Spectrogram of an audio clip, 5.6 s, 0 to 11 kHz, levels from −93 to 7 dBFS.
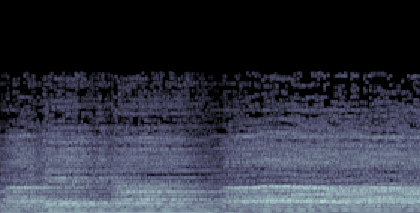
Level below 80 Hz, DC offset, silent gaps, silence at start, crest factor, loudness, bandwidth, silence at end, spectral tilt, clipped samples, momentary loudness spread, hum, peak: -38 dBFS; under 0.1%; none; 0 s; 16 dB; -23 LUFS; 7.6 kHz; 0 s; -5.5 dB/octave; under 0.1%; 9 LU; none; -6 dBFS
